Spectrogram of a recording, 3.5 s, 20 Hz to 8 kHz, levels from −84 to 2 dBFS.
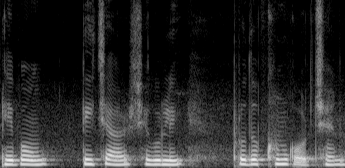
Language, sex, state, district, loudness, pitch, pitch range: Bengali, female, West Bengal, Paschim Medinipur, -14 LUFS, 210 Hz, 200-220 Hz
